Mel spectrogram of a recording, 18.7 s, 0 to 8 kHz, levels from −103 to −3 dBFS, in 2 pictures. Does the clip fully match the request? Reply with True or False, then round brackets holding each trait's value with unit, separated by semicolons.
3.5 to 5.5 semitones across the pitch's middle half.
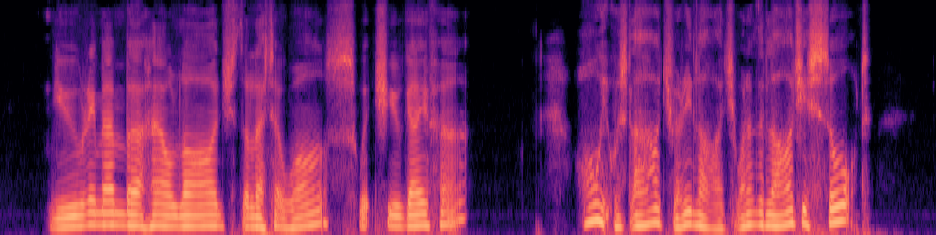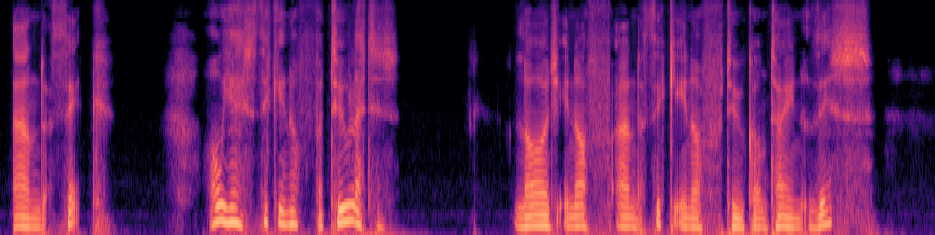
True (3.9 semitones)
